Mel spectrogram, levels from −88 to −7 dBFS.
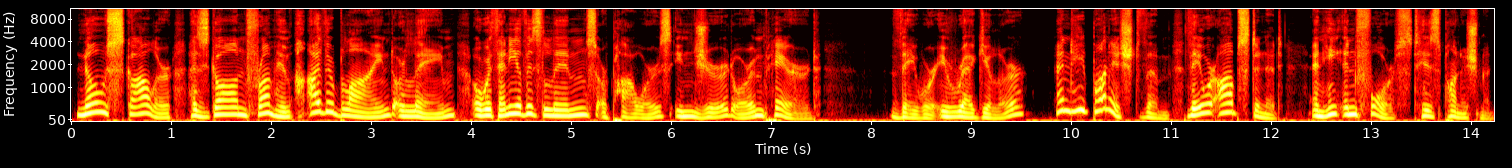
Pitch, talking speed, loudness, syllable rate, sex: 165 Hz, 150 wpm, -18 LUFS, 4.7 syllables/s, male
